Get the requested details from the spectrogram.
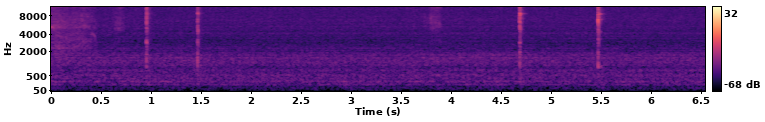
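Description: A knob on a device clicks as it is turned.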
